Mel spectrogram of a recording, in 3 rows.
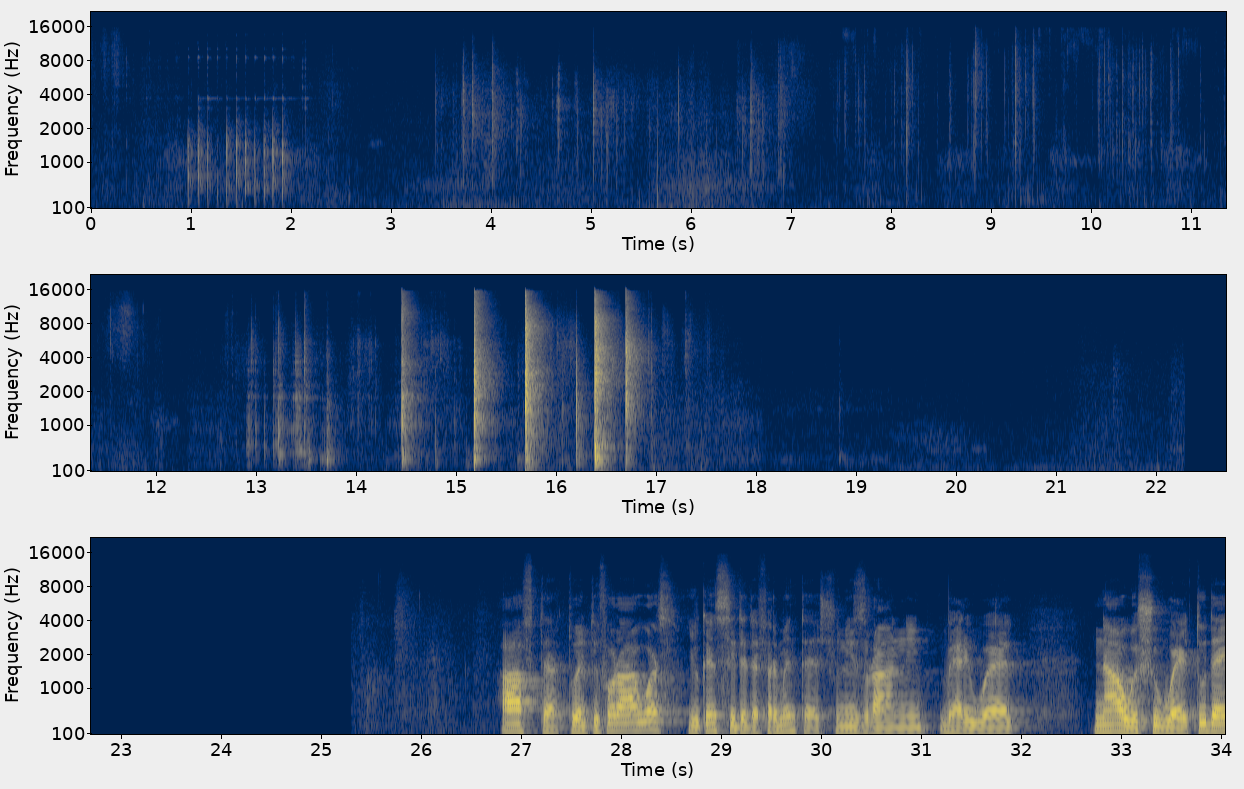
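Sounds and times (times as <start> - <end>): sachet crinkling and tearing: 3.6 - 11.5.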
